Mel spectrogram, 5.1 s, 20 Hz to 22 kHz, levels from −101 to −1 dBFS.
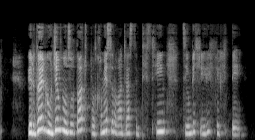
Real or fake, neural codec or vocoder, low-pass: fake; codec, 24 kHz, 0.9 kbps, WavTokenizer, medium speech release version 2; 10.8 kHz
